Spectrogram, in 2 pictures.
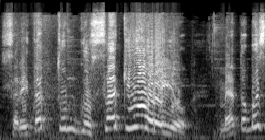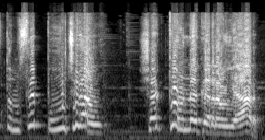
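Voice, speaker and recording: A man voicing an earnest young husband and son in an animated story, gently reassuring. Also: extremely high pitch, normal speed, exaggerated voice. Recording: background music under the voice.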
